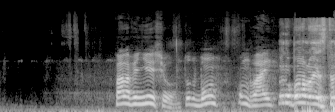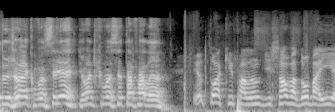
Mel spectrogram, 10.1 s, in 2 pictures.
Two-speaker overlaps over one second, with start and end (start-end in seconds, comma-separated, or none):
none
